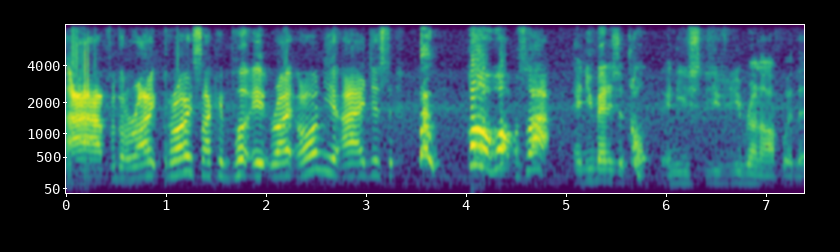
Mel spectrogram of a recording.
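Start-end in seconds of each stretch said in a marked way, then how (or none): 0.0-4.8 very high, very loud, shrill halfling voice. Voicing a halfling who catches a tiefling touching armor: voicing a halfling. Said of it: "this halfling steps out and says".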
